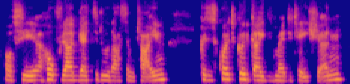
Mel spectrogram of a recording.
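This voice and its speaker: A woman's voice: lowish voice, steady tone, fast, breathy edge. Chatty woman on a video call. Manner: chatty, frequent ums and restarts. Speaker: guest. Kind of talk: casual chat over a video call.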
